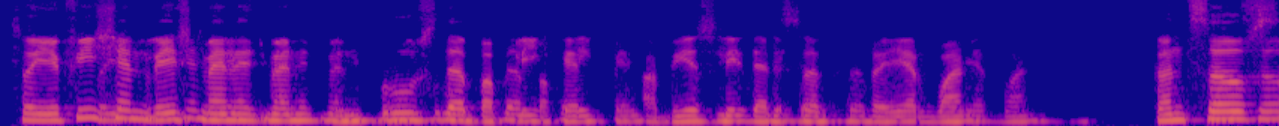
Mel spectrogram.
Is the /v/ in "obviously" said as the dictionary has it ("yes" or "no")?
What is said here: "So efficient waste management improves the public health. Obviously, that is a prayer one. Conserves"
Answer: no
